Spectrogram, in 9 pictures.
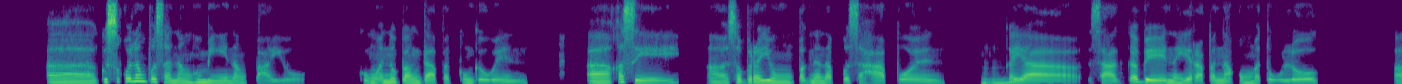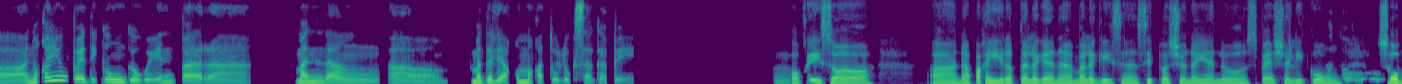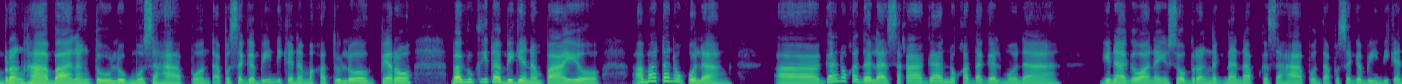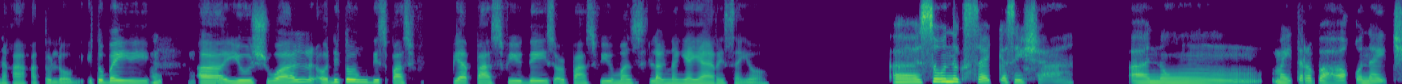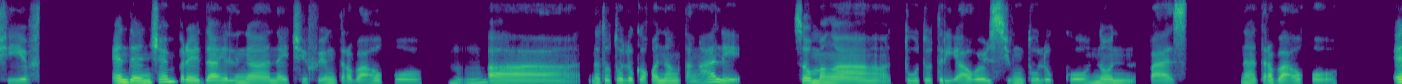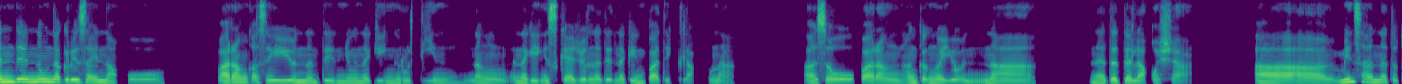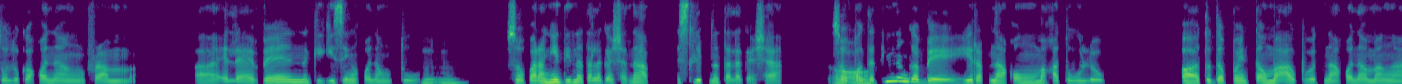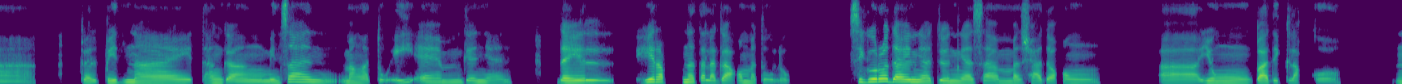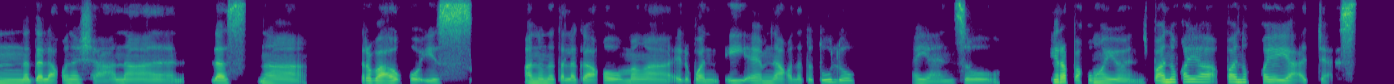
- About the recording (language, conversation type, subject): Filipino, advice, Paano ko maaayos ang sobrang pag-idlip sa hapon na nagpapahirap sa akin na makatulog sa gabi?
- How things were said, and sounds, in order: other background noise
